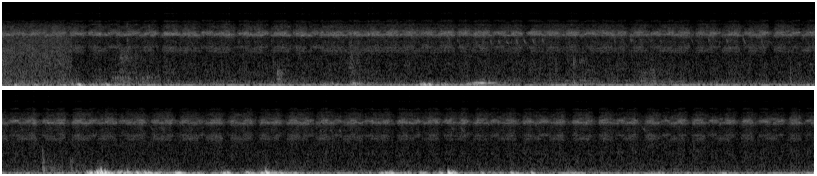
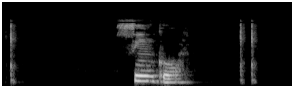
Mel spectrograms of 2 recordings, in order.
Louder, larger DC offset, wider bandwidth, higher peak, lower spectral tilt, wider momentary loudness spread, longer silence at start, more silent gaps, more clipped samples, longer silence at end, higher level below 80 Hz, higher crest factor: second, -32 LUFS vs -18 LUFS; neither; first, over 20 kHz vs 9.6 kHz; second, -6 dBFS vs -2 dBFS; about the same, -4 dB/octave vs -3.5 dB/octave; second, 11 LU vs 19 LU; about the same, 0 s vs 0.1 s; neither; neither; second, 0 s vs 0.35 s; first, -30 dBFS vs -70 dBFS; about the same, 24 dB vs 20 dB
